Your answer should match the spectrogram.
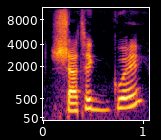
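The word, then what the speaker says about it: Châteauguay: living with her children in I came gonna pronounce this wrong Chateauguay ask the shrimp short behind you shot the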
